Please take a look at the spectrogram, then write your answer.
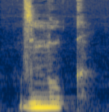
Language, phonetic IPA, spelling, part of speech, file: Ukrainian, [wnuk], внук, noun, Uk-внук.ogg
- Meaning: 1. grandson 2. grandchildren 3. genitive plural of вну́ка (vnúka)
